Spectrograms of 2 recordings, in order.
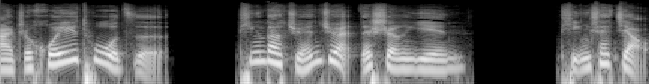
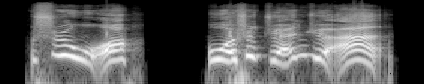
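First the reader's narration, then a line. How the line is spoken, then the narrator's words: Loud reply. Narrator (Chinese): 卷卷…大声回应道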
